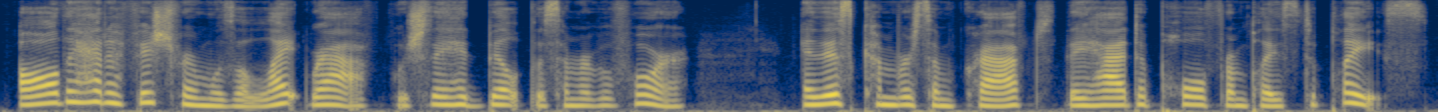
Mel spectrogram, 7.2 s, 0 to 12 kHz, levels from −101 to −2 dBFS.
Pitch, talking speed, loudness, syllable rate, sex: 225 Hz, 240 wpm, -19 LUFS, 5.9 syllables/s, female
